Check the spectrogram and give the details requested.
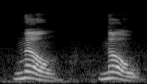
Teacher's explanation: no has a very unique sound in Portuguese because it's a nasal sound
